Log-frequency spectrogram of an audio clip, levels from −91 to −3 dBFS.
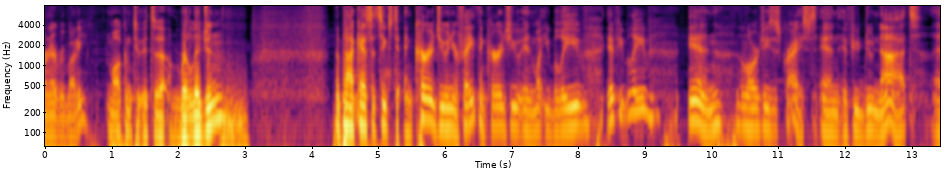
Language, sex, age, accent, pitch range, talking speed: English, male, 50-69, American, 90-115 Hz, 155 wpm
